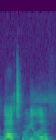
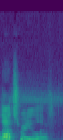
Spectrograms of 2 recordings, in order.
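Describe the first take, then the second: First: It is said in a plain, neutral tone. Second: It is said with a marked, pointed tone. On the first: The speaker calls it right. "They said it normal" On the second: The speaker calls it wrong. "That not like that"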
